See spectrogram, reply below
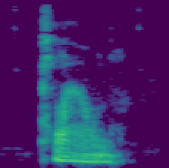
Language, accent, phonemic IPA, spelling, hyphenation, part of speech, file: English, Southern England, /ˈklaʊ̯n/, clown, clown, noun / verb, LL-Q1860 (eng)-clown.wav
- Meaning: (noun) A slapstick performance artist often associated with a circus and usually characterized by bright, oversized clothing, a red nose, face paint, and a brightly colored wig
